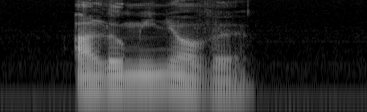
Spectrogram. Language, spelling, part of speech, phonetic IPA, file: Polish, aluminiowy, adjective, [ˌalũmʲĩˈɲɔvɨ], Pl-aluminiowy.ogg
